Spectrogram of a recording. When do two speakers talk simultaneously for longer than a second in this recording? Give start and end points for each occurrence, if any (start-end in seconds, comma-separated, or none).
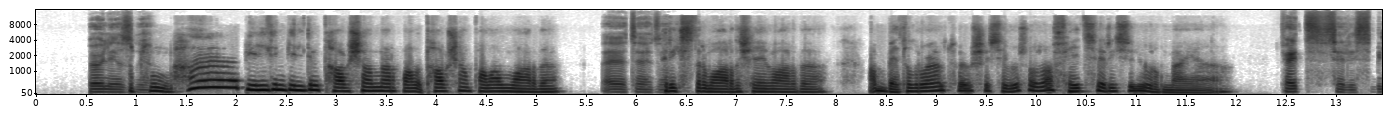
none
